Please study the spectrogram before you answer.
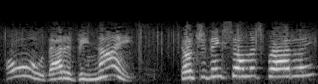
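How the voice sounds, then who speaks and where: An actress playing a sweet, gently coaxing wife in a vintage radio sitcom. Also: female voice, extremely high pitch, animated, unhurried, full character voice. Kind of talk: 1950s radio sitcom acting. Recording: very noisy, muffled old radio recording.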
